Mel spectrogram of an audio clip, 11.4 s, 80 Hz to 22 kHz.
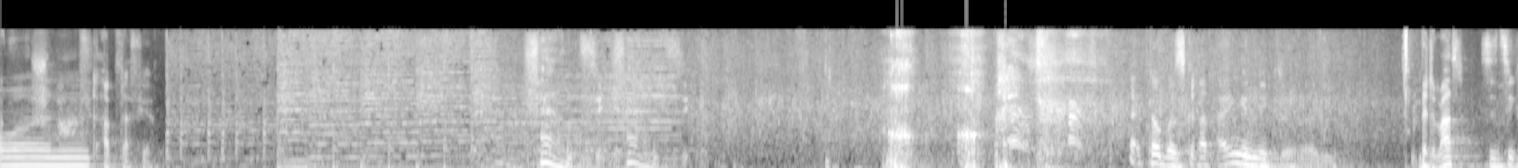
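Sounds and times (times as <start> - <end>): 
speech: 0.0 - 1.6, 4.0 - 5.3, 8.5 - 11.3
rough pig-like grunts: 6.6 - 8.0
laughter: 7.1 - 10.3.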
